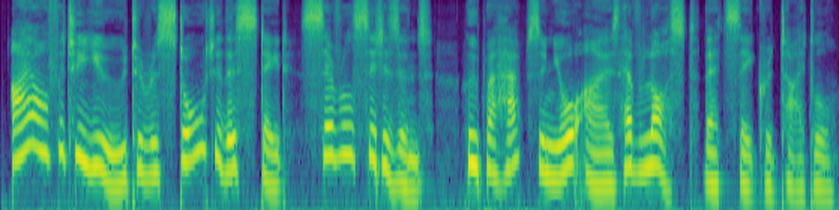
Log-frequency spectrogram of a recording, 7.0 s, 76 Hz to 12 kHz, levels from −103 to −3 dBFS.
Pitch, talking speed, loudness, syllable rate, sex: 205 Hz, 180 wpm, -17 LUFS, 5.0 syllables/s, female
